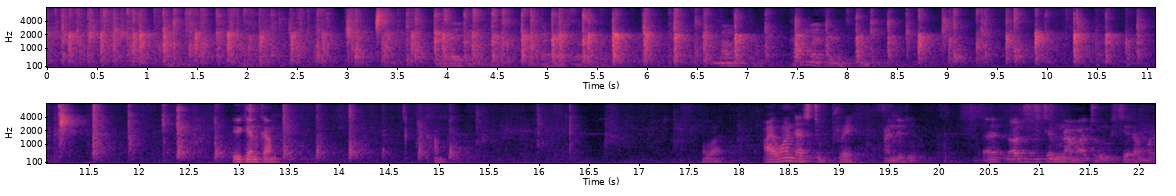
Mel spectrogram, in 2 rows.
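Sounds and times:
audience clapping: 0.0 - 16.1
speech: 4.1 - 4.4, 13.0 - 13.6, 17.7 - 22.1.

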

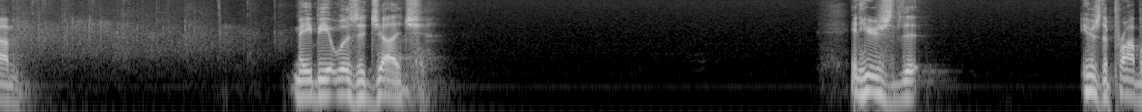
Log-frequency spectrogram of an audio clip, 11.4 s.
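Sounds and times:
speech: 0.0 - 0.4, 2.9 - 4.4, 8.5 - 9.3, 10.8 - 11.4
audience applause: 0.0 - 3.0.

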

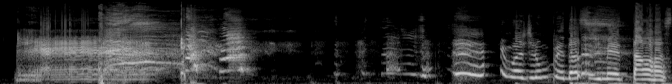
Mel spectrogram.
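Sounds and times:
person imitating an agonized snore: 0.1 - 1.6
laughter: 1.0 - 5.1
speech: 5.2 - 6.7.

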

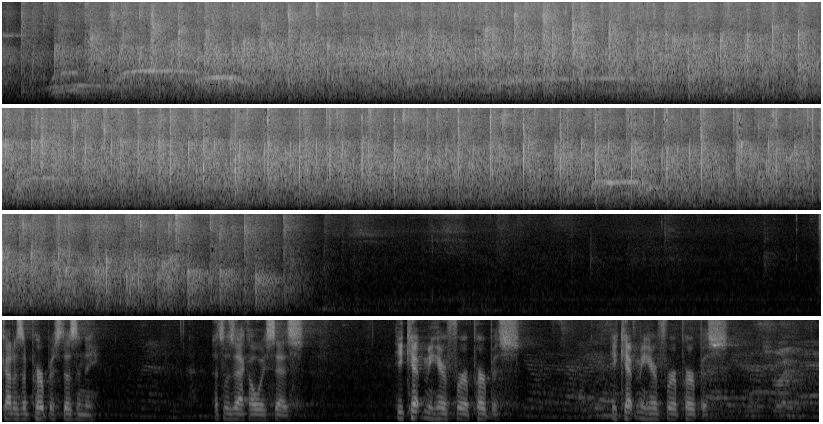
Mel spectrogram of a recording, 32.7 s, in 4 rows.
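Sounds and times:
audience applause: 0.0 - 19.5
speech: 24.6 - 25.6, 26.8 - 27.7, 28.5 - 29.8, 30.6 - 31.9.

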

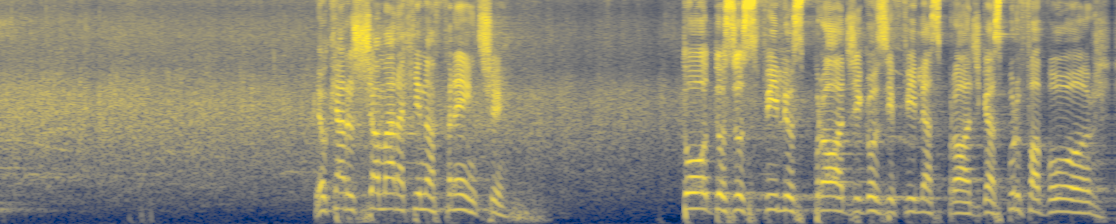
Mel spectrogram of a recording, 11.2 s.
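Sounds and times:
audience applause: 0.0 - 7.3
speech: 3.2 - 5.3, 6.9 - 11.1.

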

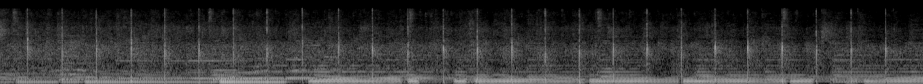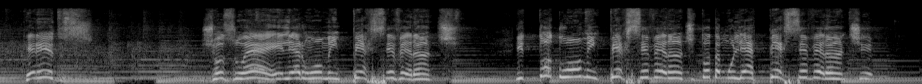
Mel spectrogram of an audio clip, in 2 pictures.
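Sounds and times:
audience applause: 0.0 - 12.2
speech: 9.5 - 10.2, 11.3 - 18.1.

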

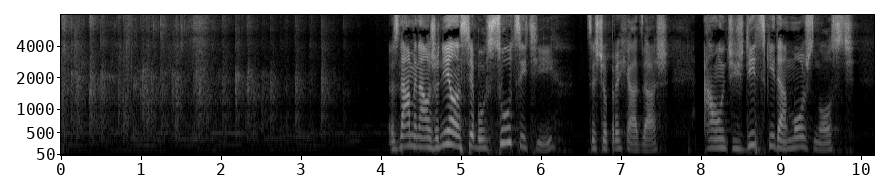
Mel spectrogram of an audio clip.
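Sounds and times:
audience applause: 0.0 - 3.7
speech: 4.1 - 10.0.

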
